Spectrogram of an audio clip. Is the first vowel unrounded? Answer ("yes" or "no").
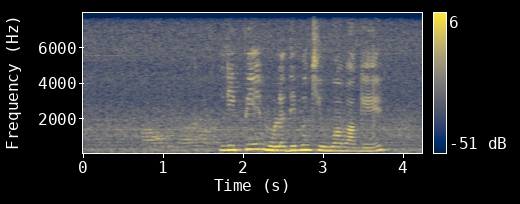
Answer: yes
